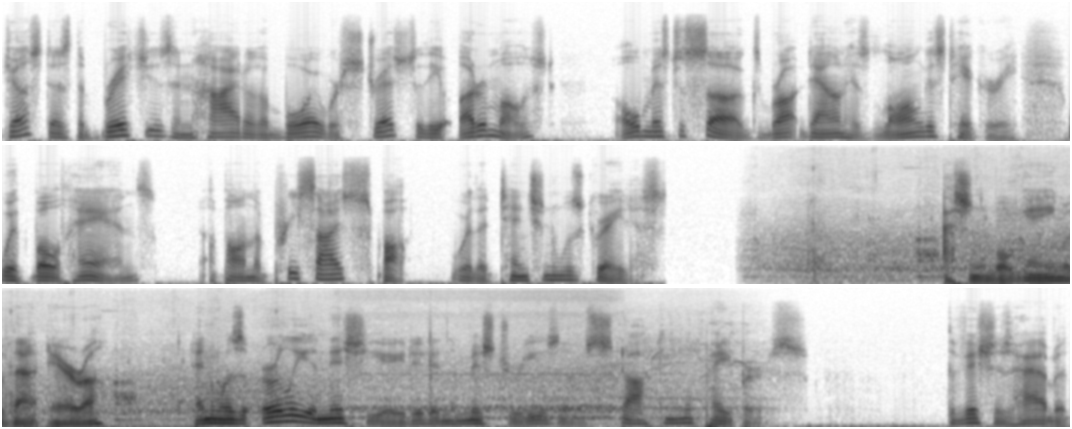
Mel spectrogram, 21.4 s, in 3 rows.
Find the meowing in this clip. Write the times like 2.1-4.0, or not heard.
not heard.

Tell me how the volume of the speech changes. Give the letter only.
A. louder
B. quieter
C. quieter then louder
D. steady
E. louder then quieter
E.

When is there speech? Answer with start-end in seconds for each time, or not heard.
0.0-11.6, 13.3-21.3.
